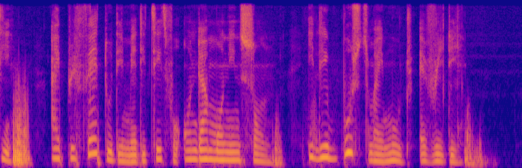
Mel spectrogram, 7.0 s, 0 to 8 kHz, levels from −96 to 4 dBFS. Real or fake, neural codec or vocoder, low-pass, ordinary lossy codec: fake; vocoder, 44.1 kHz, 80 mel bands, Vocos; 7.2 kHz; none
